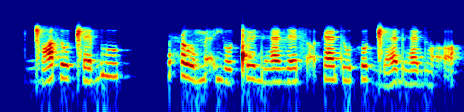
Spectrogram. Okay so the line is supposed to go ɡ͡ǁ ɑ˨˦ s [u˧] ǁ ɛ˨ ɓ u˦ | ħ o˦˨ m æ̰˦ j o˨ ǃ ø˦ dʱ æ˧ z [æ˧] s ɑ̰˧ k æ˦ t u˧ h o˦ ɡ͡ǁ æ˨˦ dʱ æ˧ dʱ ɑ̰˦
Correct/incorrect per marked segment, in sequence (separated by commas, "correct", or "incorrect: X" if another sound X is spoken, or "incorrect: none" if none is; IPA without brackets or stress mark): incorrect: o˧, incorrect: ɛ˧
